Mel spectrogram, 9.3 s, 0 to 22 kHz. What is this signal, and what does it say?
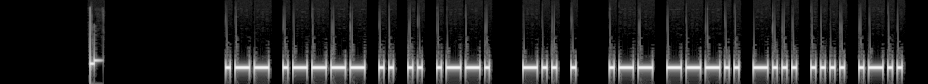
Morse code, heard as a keyed tone, about 25 wpm, 700 Hz. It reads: W1IIP DE W8BHL
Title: USA Callsign DE Callsign - 5 Characters - 25wpm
